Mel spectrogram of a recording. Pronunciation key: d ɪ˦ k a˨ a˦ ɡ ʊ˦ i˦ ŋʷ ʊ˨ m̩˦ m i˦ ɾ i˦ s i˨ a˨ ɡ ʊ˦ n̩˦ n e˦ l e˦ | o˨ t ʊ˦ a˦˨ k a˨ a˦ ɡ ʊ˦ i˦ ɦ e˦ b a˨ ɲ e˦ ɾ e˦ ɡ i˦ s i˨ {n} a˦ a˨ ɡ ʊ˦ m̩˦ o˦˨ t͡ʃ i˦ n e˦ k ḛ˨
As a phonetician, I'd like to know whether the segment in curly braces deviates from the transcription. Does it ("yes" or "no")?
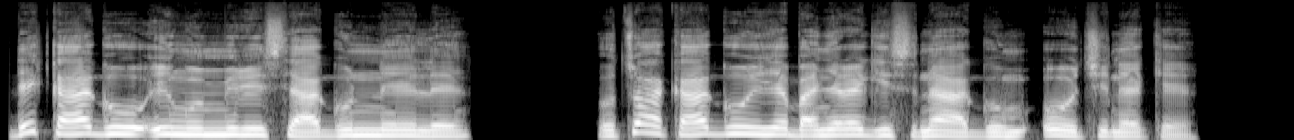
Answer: no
